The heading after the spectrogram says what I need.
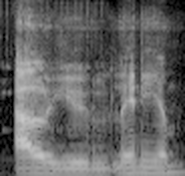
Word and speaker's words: aluminium: out to the carrier or how is it the British say it aluminium aluminium they mispronounce it aluminium yeah you know the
